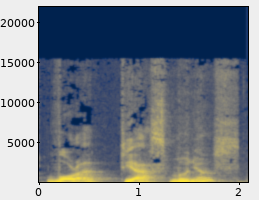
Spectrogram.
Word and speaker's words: Laura Diaz Munoz: And what I'm very, very excited about is I have the pleasure of interviewing the winemaker for Ehlers, Laura Diaz Munoz.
